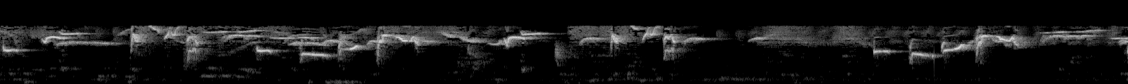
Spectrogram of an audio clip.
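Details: Oriental magpie-robin in full ngeplong-style song, calling out rivals: a fast, continuous stream of loud whistled and scratchy phrases, many sliding up or down, with short pauses around six and seven seconds before the song resumes.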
